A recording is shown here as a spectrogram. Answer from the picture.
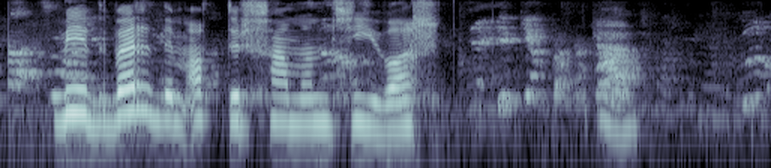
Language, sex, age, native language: Icelandic, female, 9, Icelandic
